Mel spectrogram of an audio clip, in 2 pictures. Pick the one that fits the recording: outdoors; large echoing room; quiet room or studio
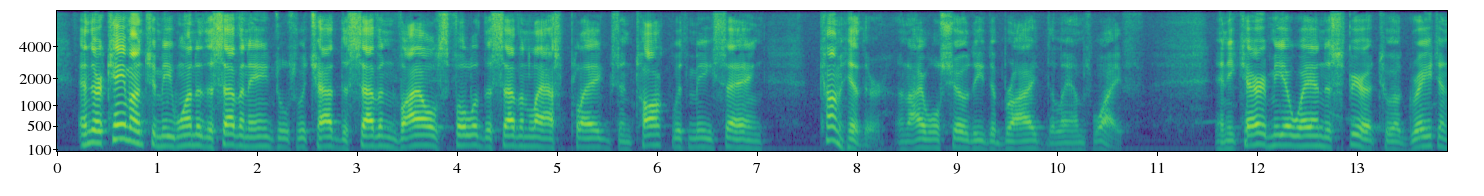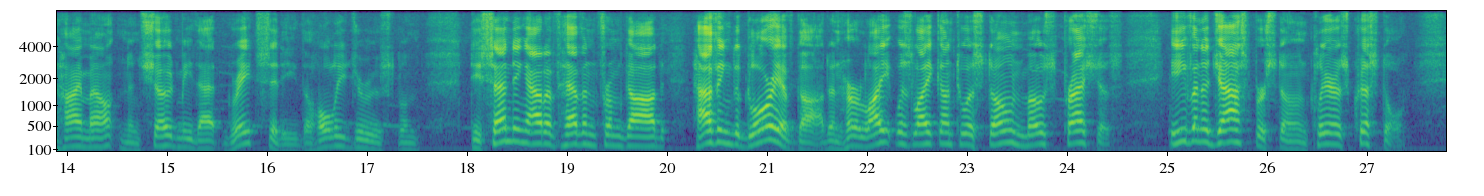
large echoing room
